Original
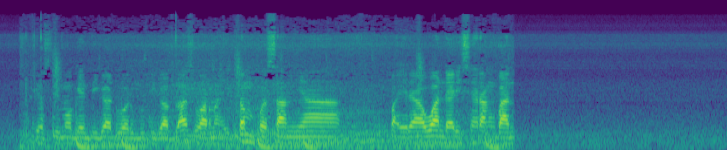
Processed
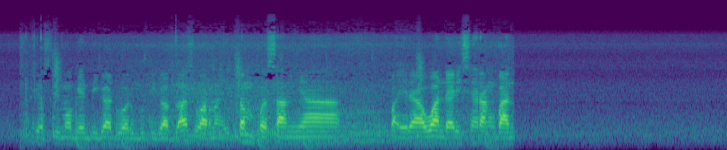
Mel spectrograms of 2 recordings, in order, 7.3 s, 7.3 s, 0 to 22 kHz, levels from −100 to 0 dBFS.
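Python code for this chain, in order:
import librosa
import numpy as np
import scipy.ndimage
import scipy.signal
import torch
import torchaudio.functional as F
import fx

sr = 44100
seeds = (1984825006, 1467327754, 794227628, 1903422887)

y = fx.bandpass_edges(x, sr, low_hz=150.0, high_hz=7600.0)
y = fx.bass_treble(y, sr, bass_db=-14, treble_db=-1)
y = y * 10.0 ** (-4.5 / 20.0)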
